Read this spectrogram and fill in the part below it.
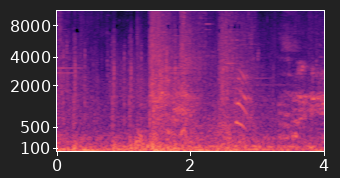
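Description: A heavy hammer smashes into a monster with crunching blows.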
